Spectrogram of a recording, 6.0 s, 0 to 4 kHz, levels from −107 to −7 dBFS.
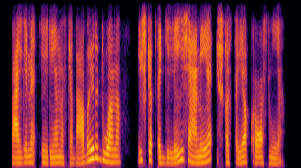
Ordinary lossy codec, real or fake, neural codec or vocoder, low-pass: Opus, 64 kbps; fake; codec, 44.1 kHz, 3.4 kbps, Pupu-Codec; 3.6 kHz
